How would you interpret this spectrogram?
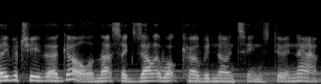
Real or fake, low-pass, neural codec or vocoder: real; 7.2 kHz; none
